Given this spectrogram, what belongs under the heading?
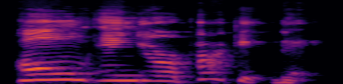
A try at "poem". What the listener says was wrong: That you sound like you saying palm, like the palm of your hand in your pocket.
